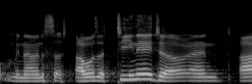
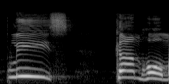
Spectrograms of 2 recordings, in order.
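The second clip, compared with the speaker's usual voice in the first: slow, loud, high begging; loud plea; 7 semitones higher, 6 dB louder, much slower than usual. Retold or imitated. Royal official begging Jesus to come, loud plea. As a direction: cry out the plea, drawn out. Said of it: "The rich man again pleads".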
